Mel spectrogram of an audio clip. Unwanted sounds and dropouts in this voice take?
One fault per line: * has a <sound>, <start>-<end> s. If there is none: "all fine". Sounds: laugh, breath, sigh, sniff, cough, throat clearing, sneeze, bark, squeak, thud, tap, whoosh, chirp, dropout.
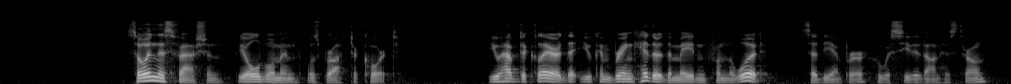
all fine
